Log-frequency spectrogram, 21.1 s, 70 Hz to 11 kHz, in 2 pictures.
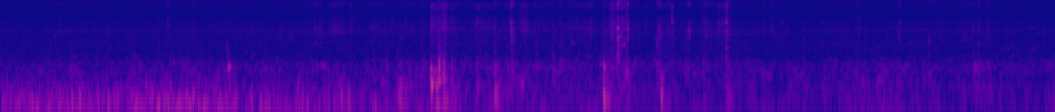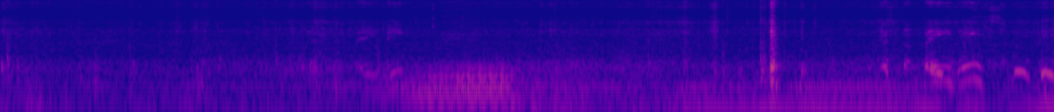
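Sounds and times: boat engine rumbling: 0.0 - 21.0.

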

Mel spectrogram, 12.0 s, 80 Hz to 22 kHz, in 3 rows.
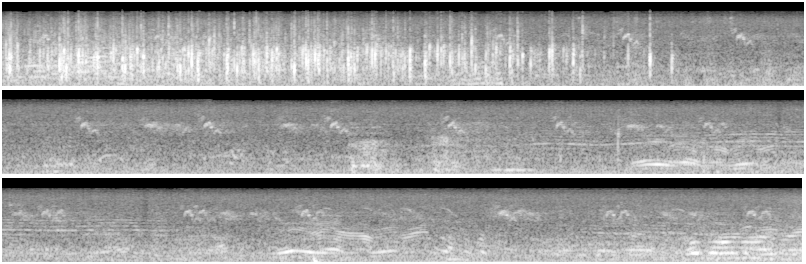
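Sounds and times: spectators clapping: 0.0 - 3.5
small birds chirping: 3.1 - 12.0.

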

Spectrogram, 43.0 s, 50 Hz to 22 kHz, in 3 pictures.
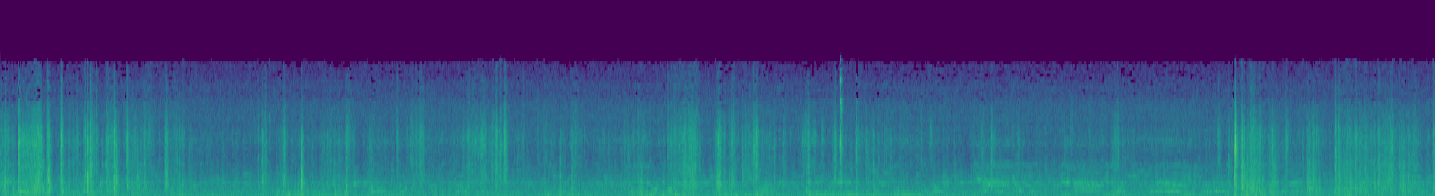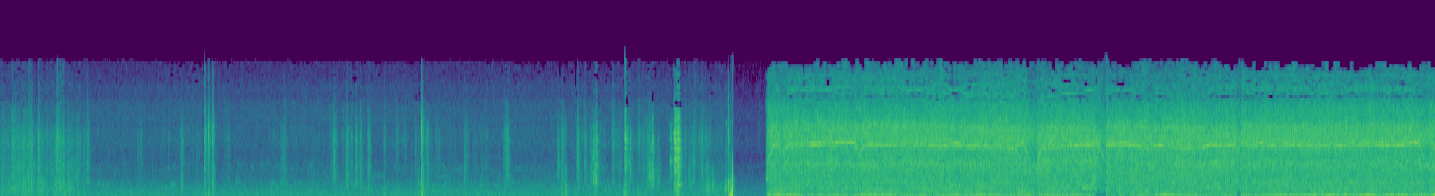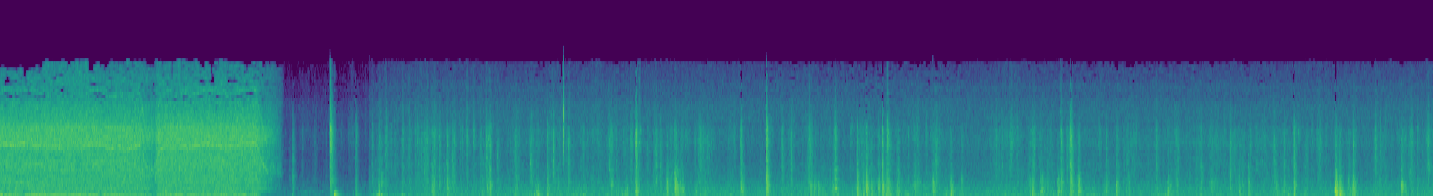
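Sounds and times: quiet rustling: 0.0 - 11.4, 12.0 - 21.6
power shears cutting metal sheet: 22.0 - 31.6.

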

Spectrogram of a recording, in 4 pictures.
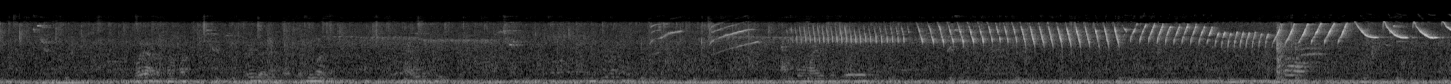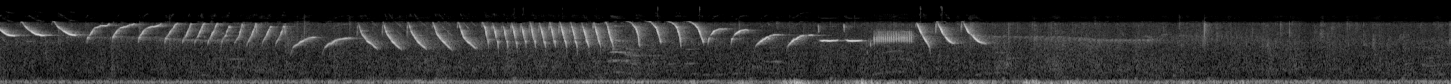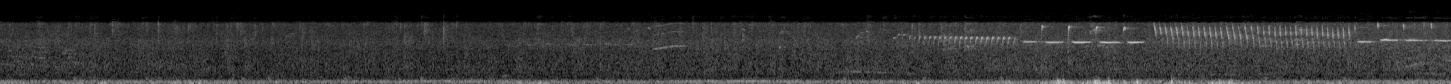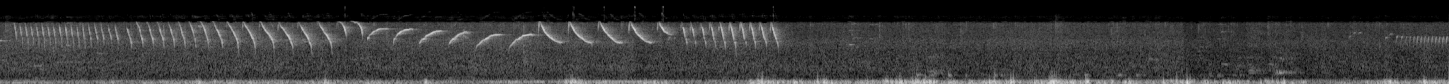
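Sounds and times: faint steady hiss: 0.0 - 55.9
canary singing: 6.5 - 26.3, 37.7 - 51.4, 57.4 - 58.0.

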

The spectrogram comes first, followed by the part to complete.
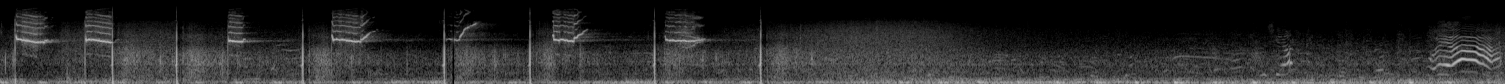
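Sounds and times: firework whistles: 0.0 - 8.0
firework pops: 0.0 - 8.4.

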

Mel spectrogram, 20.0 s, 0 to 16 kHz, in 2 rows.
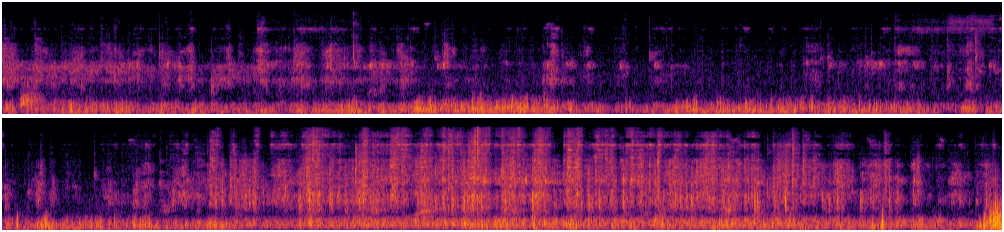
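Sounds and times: horse hoofbeats trotting: 0.0 - 20.0
carriage and harness rattling: 7.9 - 20.0.

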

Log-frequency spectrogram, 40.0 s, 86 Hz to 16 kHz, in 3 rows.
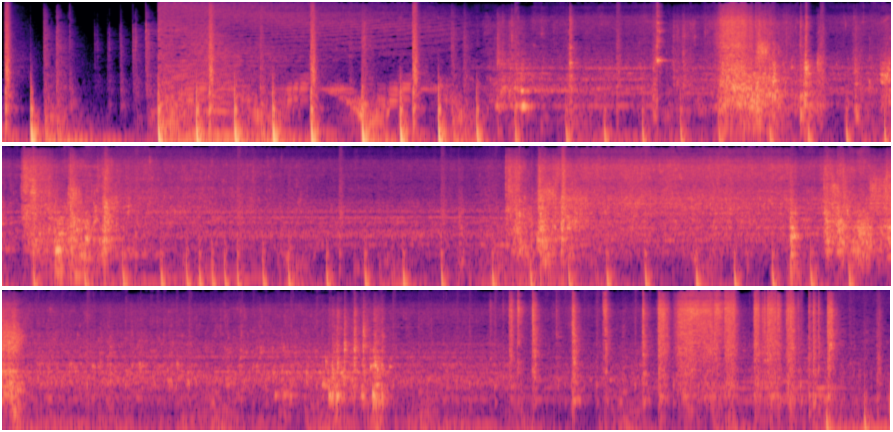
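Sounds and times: toilet flushing: 2.3 - 40.0
plastic film clicking and crackling: 34.2 - 39.3.

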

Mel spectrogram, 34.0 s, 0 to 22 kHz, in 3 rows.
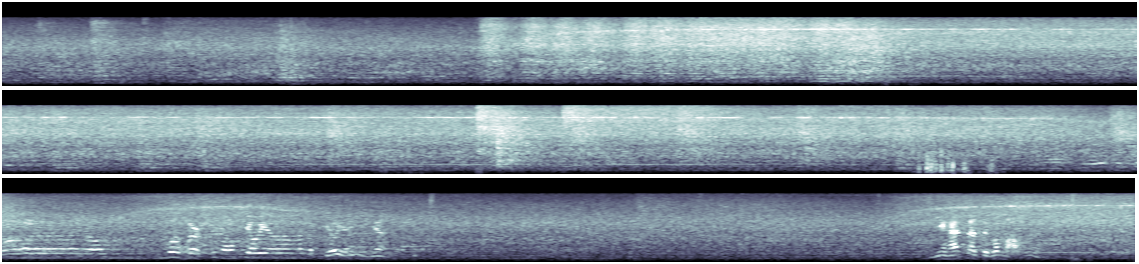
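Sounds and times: hissing machinery noise: 4.8 - 34.0
high steady whine: 6.0 - 34.0.

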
